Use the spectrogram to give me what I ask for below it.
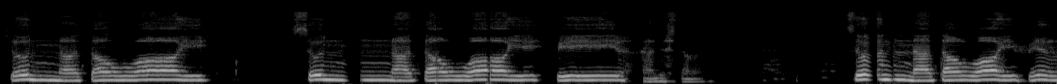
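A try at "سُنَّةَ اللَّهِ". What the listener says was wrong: Yang panjang sunnya ditahan.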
